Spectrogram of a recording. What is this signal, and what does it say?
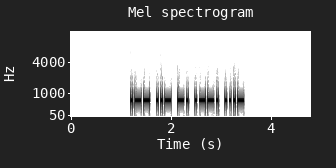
Morse code, heard as a keyed tone, about 27 wpm, 700 Hz. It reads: WUNPV
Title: Code Groups - 5 Letters - 28wpm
